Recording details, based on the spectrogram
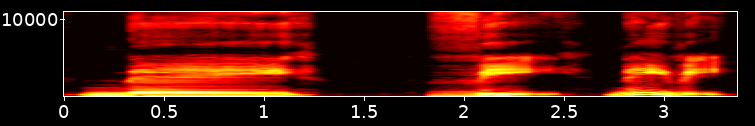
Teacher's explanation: nay V Navy long a open syllable V long vowel because that y sounds like a long e in a multi-syllabic word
